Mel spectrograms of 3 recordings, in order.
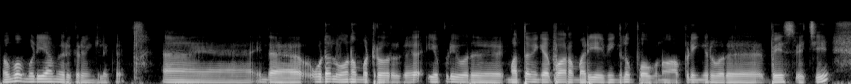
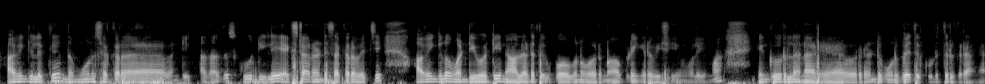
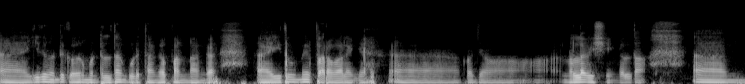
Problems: none marked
